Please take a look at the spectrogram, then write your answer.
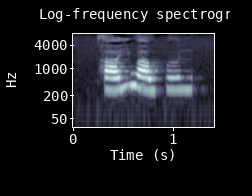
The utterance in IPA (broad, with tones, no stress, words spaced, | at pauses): t̪ʰaː˨˥jwaː˨wpɵ˧n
